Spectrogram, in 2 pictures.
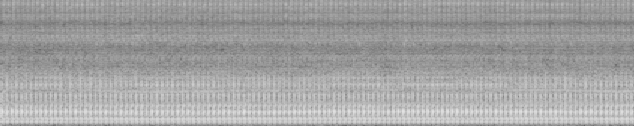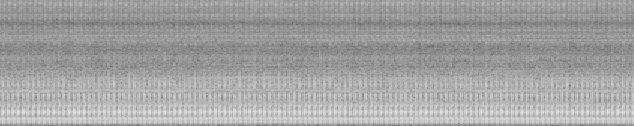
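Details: Motor-cultivator that knocked and stalled in autumn after hard use, started poorly; idling after cleaning with sandpaper; light regular tick about four a second over engine beat; owner suspects a valve tapping, source unconfirmed, before valve check.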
